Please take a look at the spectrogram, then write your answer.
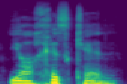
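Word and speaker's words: יחזקאל: 에제키엘이라고 이제 우리말로는 씁니다만 이제 히브리말 발음으로는 여헤스켈.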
